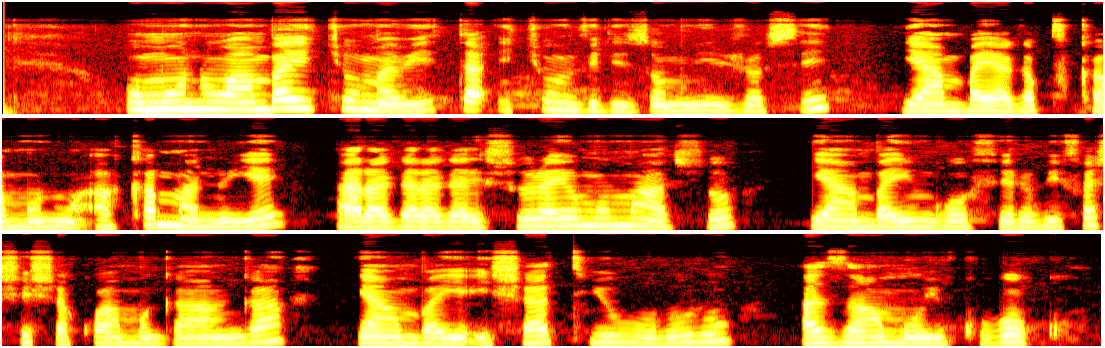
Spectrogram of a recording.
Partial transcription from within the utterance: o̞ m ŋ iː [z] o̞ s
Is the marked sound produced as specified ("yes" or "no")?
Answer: no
